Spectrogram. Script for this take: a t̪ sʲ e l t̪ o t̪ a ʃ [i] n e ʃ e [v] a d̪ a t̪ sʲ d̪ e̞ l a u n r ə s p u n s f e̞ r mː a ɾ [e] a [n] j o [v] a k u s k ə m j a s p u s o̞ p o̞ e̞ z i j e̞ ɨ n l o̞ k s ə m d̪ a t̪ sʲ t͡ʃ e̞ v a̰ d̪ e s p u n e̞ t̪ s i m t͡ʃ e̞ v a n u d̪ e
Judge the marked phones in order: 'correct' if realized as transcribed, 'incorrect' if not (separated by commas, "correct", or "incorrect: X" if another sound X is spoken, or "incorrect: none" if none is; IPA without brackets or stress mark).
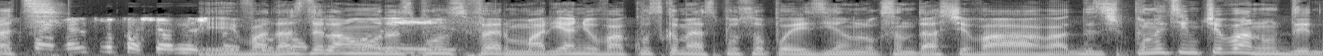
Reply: incorrect: a, correct, incorrect: i, correct, correct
